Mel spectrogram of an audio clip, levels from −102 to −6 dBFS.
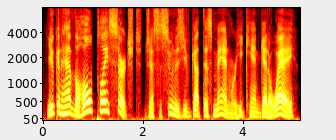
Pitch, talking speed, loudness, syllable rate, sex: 140 Hz, 235 wpm, -18 LUFS, 5.3 syllables/s, male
